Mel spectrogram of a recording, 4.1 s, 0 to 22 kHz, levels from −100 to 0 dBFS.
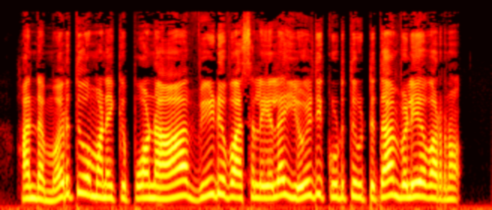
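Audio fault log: No audible faults anywhere in this speech clip.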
